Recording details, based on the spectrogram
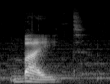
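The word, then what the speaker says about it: בית: Temos alguns exemplos, como por exemplo a palavra bait. Então aqui nós sabemos que é um som de B porque ele está no começo da palavra.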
